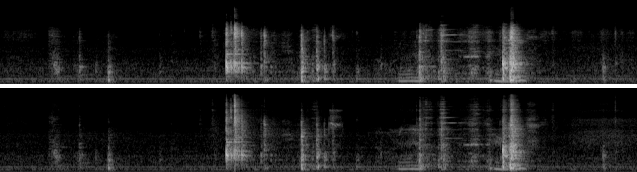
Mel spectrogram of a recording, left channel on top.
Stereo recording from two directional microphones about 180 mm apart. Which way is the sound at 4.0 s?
5° right (ahead or behind).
